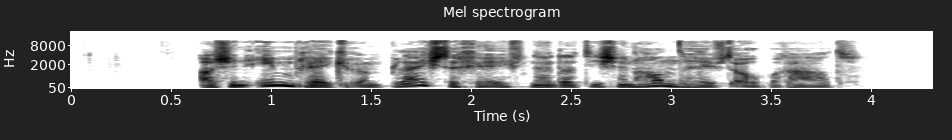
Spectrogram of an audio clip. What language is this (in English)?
Dutch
